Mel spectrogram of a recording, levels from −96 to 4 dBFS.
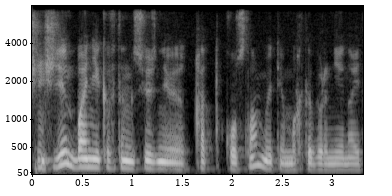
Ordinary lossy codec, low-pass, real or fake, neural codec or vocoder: none; 7.2 kHz; real; none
